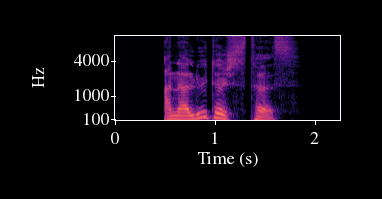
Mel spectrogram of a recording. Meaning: strong/mixed nominative/accusative neuter singular superlative degree of analytisch
- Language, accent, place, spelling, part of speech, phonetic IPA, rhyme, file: German, Germany, Berlin, analytischstes, adjective, [anaˈlyːtɪʃstəs], -yːtɪʃstəs, De-analytischstes.ogg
